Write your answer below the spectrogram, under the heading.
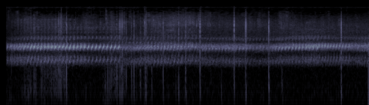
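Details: Eastern gray tree frogs in a full Michigan vernal pond in spring or summer, a dense chorus of overlapping pulsed trills holding steady with a high harmonic, plus scattered sharp clicks.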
